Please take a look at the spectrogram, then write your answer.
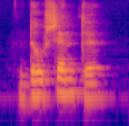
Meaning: female equivalent of docent
- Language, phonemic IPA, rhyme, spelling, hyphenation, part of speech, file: Dutch, /doːˈsɛntə/, -ɛntə, docente, do‧cen‧te, noun, Nl-docente.ogg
